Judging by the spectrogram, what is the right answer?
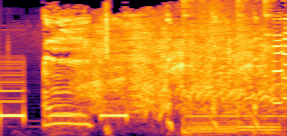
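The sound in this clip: Telephone keypad tones while dialing a call: a few short, steady beeps at the start, then a dense, noisy stretch with faint tonal traces running under it.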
